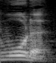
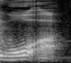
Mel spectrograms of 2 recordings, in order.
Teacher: that's two syllables with a grunt in between them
